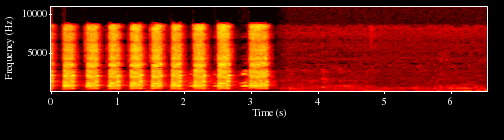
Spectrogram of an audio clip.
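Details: An Ayam Ketawa rooster, an Indonesian laughing breed prized for long crows, ends its crow with nine loud, rhythmic laugh-like pulses over three seconds, then falls silent, leaving low background rumble.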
